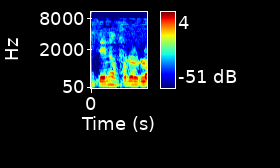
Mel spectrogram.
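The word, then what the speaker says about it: ctenóforos: Entonces, fijaos, hemos pasado por una primera red nerviosa, acordado, unidarios y tenóforos los primeros, la C, que no se pronuncia donde se expresa.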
